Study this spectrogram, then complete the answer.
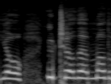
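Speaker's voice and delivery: shrill high loud screaming. Recounting taking a man for a walk, retelling how he screamed. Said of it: "he's screaming like".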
